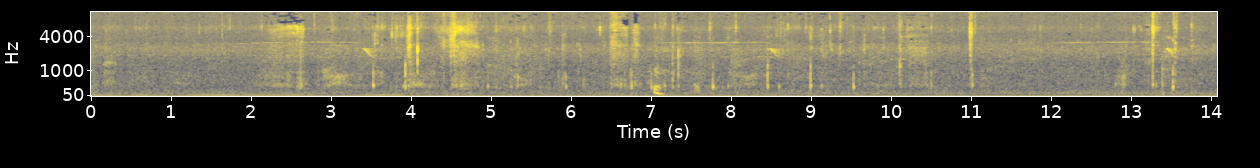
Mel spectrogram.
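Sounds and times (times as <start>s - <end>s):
mouth clicks from chewing: 1.6s - 11.2s, 12.3s - 13.8s.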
